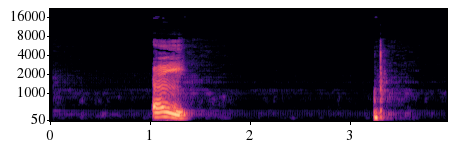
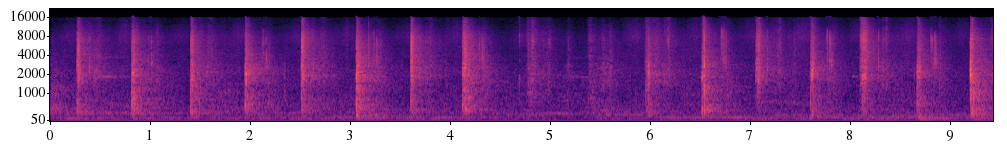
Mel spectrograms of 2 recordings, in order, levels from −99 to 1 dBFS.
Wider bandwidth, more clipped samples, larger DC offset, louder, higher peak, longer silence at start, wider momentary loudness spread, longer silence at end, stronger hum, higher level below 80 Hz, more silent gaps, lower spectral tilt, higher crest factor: second, 7.2 kHz vs 17 kHz; neither; neither; first, -19 LUFS vs -37 LUFS; about the same, -4 dBFS vs -6 dBFS; first, 1.05 s vs 0 s; first, 16 LU vs 13 LU; first, 0.65 s vs 0 s; neither; about the same, -70 dBFS vs -72 dBFS; neither; first, -8 dB/octave vs -0.5 dB/octave; second, 20 dB vs 32 dB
